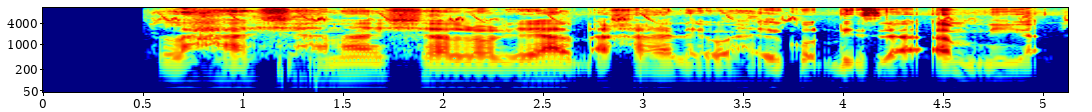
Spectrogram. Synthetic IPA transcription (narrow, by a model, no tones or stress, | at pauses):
lahaʃanaʃalɔljalɗa̰xalɛwaha̰ikɔɗisa̰ʔamniɡa̰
